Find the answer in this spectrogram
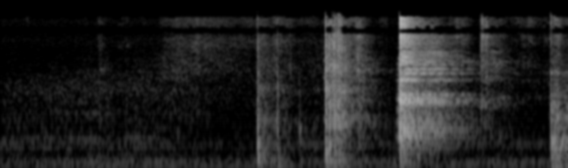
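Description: Kitchenware clinking: after a quiet stretch, three sharp knocks come about half a second apart from halfway in. The last and loudest rings on briefly, like a metal bowl being set down or handled on a stone counter.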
